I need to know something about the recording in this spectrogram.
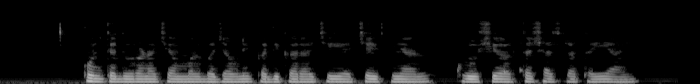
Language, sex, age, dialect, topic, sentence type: Marathi, male, 31-35, Standard Marathi, banking, statement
